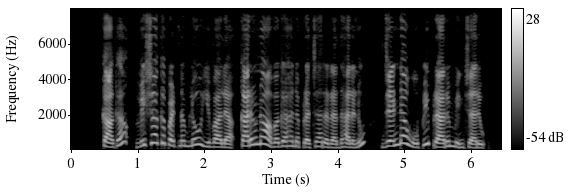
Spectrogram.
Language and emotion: Telugu, neutral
